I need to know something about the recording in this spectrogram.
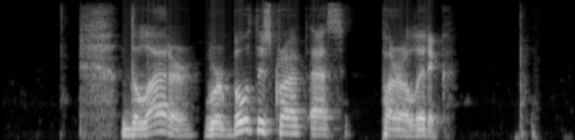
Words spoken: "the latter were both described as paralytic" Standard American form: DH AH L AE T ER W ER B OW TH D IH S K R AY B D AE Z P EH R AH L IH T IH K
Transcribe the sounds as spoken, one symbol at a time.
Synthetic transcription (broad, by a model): DH AH L AE T ER W ER B OW TH D IH S K R AY B D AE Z P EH R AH L IH T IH K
